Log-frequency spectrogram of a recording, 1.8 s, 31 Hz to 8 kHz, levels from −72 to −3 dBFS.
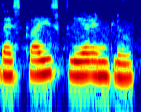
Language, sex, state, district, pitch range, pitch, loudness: English, female, Arunachal Pradesh, Lower Dibang Valley, 185-200 Hz, 190 Hz, -13 LUFS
